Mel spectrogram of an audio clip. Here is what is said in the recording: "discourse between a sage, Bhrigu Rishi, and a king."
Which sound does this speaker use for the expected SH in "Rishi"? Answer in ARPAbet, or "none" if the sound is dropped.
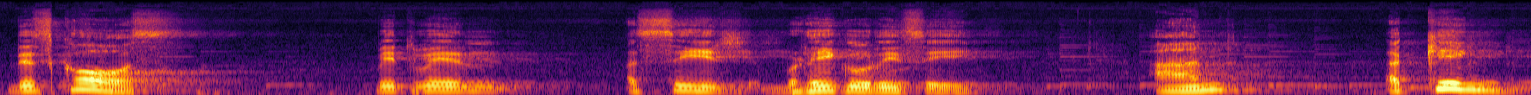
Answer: S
